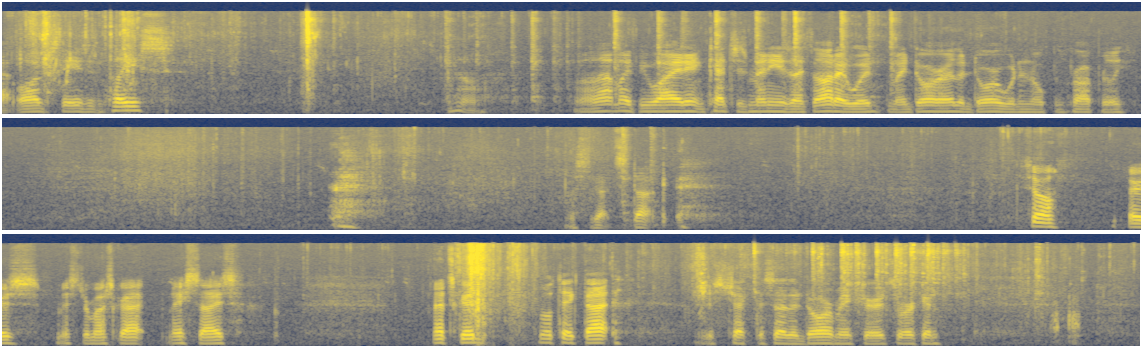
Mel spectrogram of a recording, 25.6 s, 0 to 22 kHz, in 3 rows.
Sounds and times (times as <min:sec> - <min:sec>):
Speech: 0:00.0 - 0:01.3, 0:03.4 - 0:03.6, 0:04.3 - 0:08.5, 0:12.8 - 0:13.7, 0:16.2 - 0:18.9, 0:20.3 - 0:24.2
Outside, rural or natural: 0:00.0 - 0:25.6.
